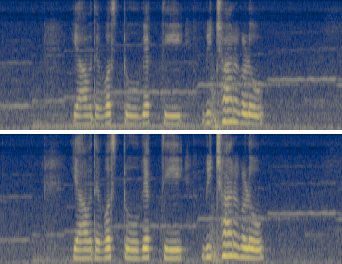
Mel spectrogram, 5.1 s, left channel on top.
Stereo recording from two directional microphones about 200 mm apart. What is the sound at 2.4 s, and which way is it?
Music, 90° right.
